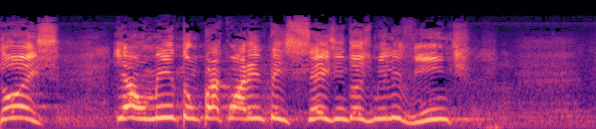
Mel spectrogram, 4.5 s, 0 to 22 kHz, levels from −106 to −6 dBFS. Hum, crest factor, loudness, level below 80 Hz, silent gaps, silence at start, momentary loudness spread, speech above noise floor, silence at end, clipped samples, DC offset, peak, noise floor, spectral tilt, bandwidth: none; 16 dB; -22 LUFS; -60 dBFS; none; 0 s; 10 LU; 25 dB; 0.2 s; under 0.1%; under 0.1%; -6 dBFS; -47 dBFS; -2 dB/octave; 13 kHz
